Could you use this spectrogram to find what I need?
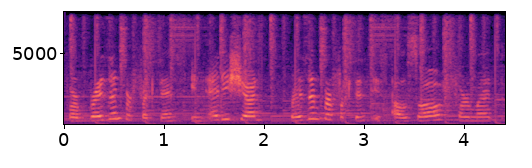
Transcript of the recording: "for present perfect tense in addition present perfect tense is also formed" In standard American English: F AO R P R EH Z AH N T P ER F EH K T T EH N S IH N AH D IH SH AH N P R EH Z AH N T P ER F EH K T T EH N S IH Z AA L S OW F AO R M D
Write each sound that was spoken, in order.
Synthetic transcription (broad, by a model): F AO R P R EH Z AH N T P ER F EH K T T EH N S IH N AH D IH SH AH N P R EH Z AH N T P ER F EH K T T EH N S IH S AA L S OW F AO R M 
